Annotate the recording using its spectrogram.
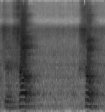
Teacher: श, श, तो आप देख रहे हैं कि मुख के अंदर ही जैसे ही तलवे के पास हमारी जिह्वा जाती है वैसे ही श का उच्चारण स्पष्ट आपके सामने उपस्थित हो जाता है। तो इस तरह से जितने भी वर्ण हैं ये ताल के माध्यम से उच्चरित होते हैं।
